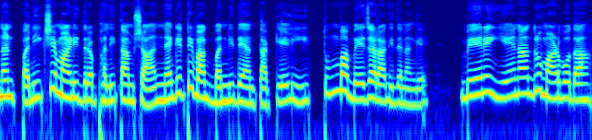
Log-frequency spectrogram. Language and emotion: Kannada, sad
